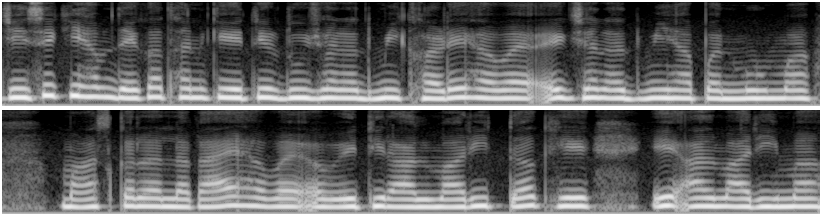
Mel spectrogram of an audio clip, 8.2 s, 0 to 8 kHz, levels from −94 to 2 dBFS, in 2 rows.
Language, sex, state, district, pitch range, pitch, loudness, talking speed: Chhattisgarhi, female, Chhattisgarh, Sukma, 225-245 Hz, 235 Hz, -12 LUFS, 235 wpm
